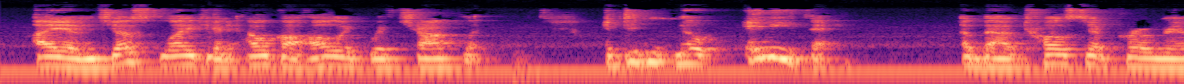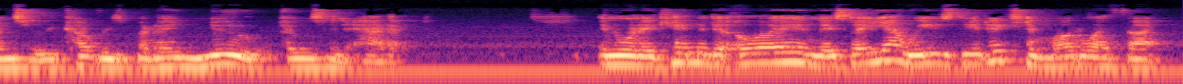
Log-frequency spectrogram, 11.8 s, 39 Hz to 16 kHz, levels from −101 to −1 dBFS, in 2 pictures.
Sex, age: male, 50-69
